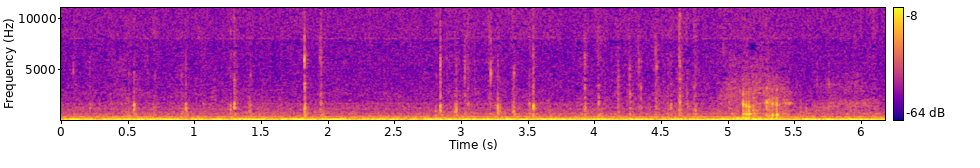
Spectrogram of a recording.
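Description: Computer keyboard keystrokes: a scatter of separate clicks as a serial number is typed in, over a steady low hum.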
